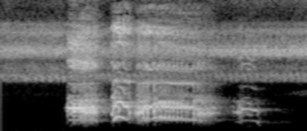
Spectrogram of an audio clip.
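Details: Red junglefowl during a decoy-luring trapping session: a brief, clipped crow with a sharp opening note, then a longer wavering phrase that cuts off abruptly, over a steady high insect hiss.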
